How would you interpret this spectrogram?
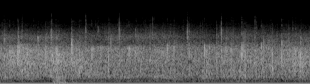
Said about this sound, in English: I'm not going to say the name right now, but I need a round of applause for God. Amen, this morning.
